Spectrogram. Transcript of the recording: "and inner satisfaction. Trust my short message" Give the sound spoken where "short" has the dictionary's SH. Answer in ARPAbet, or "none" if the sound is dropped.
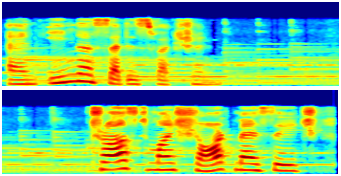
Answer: SH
